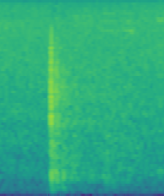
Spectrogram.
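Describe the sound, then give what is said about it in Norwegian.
A single sharp gunshot crack during the shooting attack on Utøya, a sudden loud report with a short ragged tail that fades into a faint, steady background hiss. “Nå skyter de her ut da nå. Her, liksom? Nå skyter de på Utøya.”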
